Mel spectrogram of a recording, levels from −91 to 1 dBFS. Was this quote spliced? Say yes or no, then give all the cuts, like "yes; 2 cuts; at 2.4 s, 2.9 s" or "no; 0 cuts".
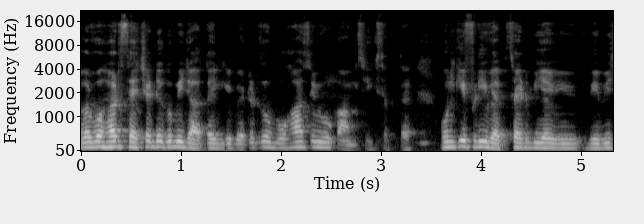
no; 0 cuts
